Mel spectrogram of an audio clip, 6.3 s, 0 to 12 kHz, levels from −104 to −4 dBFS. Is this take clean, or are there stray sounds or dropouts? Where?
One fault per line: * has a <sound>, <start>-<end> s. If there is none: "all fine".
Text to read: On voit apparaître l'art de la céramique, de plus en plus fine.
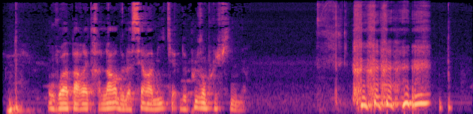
* has a laugh, 4.2-5.8 s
